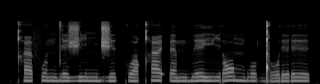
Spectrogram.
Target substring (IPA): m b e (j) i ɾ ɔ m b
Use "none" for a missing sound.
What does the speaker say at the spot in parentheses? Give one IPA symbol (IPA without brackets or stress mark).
j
